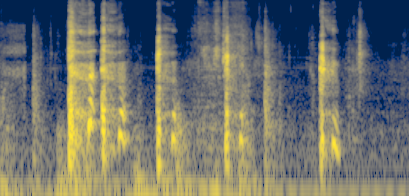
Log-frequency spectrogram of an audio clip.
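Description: A person coughing repeatedly: a cluster of coughs about a second in, then a few more spaced through the next two seconds.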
